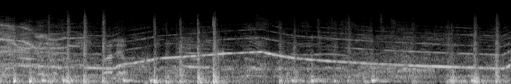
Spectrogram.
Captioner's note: fans banging on windows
